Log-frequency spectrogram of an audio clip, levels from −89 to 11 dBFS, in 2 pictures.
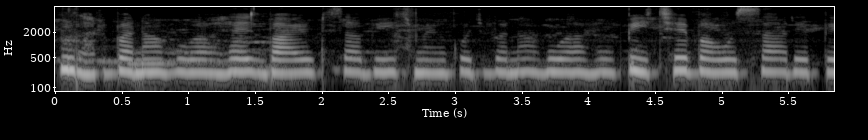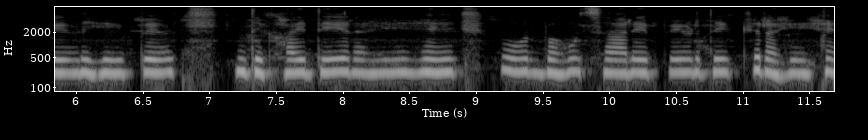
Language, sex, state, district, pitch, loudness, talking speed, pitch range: Hindi, female, Maharashtra, Aurangabad, 230 Hz, -34 LUFS, 150 wpm, 225-235 Hz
